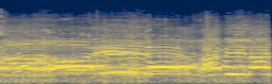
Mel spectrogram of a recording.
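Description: A young man shouts close by.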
